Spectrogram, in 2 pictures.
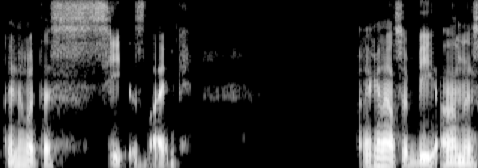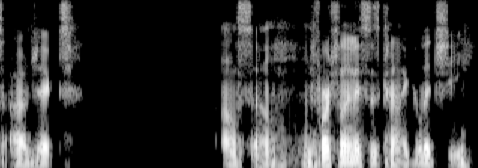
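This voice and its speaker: A man with a cold and a slightly raspy voice, casually commenting as he tests his game world and thinks aloud with fillers. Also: low voice, very animated, normal speed, pauses often, no room sound, muffled recording. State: sick and a little raspy.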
